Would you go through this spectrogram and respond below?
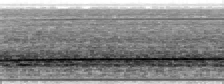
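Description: A hair dryer blows steadily and loudly, drying paint on a gel printing plate page for an art journal; a constant close whir with no talking.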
